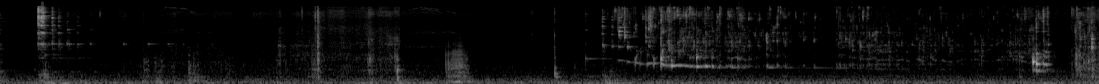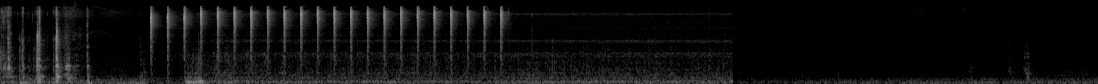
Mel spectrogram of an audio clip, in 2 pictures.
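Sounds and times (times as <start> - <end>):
liquid pouring: 6.1 - 11.0
fast run of sharp clicks: 12.5 - 16.4.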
